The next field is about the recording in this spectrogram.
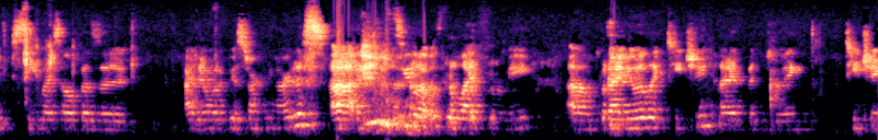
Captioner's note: laughter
